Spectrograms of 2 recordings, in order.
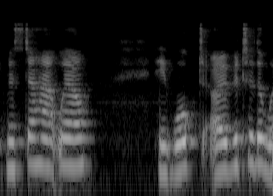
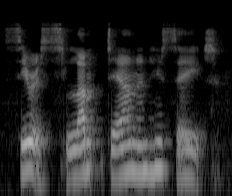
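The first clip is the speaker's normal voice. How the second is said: ordinary delivery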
